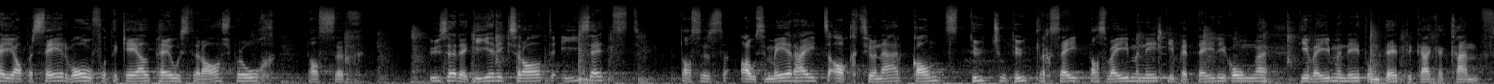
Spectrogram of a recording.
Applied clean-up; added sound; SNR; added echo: none; Run + Guitar; 14 dB; none.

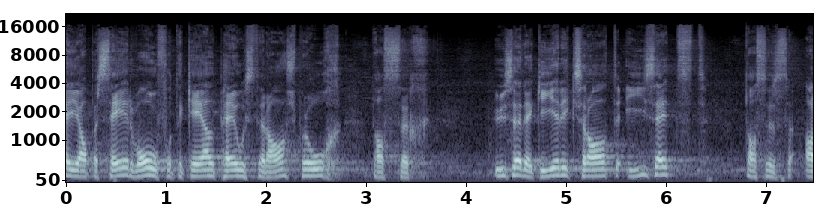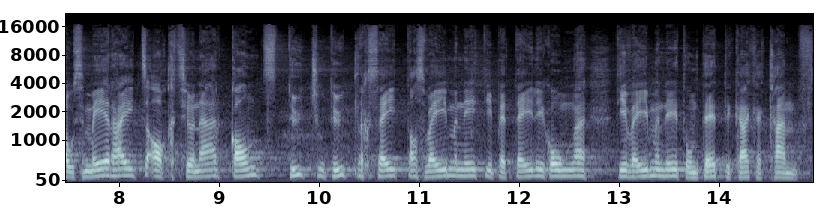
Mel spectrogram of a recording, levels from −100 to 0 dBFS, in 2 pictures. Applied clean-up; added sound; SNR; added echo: none; none; none; none.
